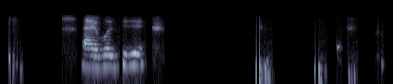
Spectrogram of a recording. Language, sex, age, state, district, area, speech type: Bengali, female, 18-30, West Bengal, Alipurduar, rural, conversation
